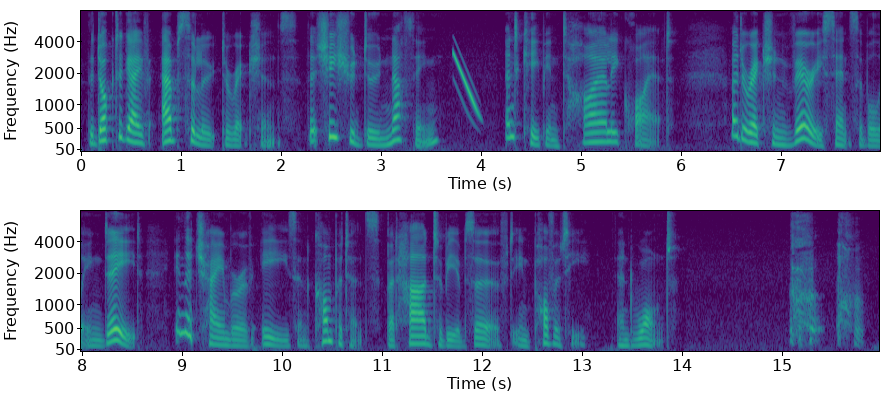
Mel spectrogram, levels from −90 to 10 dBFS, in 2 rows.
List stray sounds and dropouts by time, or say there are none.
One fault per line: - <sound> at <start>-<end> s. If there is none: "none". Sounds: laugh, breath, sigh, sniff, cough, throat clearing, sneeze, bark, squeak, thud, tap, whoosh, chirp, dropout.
- chirp at 3.7-4.0 s
- cough at 15.1-15.8 s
